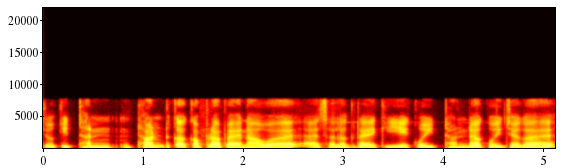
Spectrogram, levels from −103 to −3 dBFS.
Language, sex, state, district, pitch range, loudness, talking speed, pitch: Hindi, female, Maharashtra, Mumbai Suburban, 185-210 Hz, -17 LUFS, 235 wpm, 200 Hz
